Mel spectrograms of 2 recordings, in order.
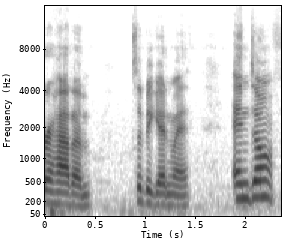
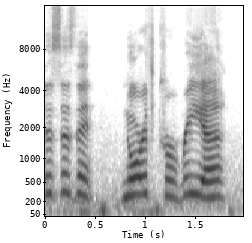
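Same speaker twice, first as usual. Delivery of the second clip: mock, high, worked-up angry ranting outburst; 7 semitones higher than usual. Retelling how someone gets amped up and pissed off: imitating an angry rant. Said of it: "she'll get into fucking rants and say that".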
